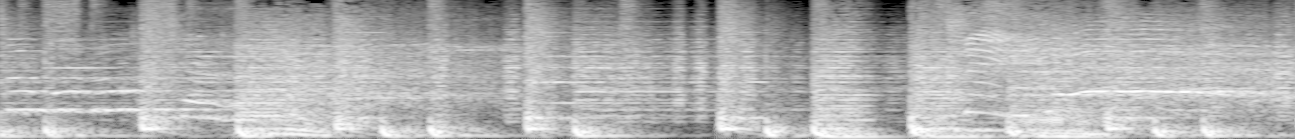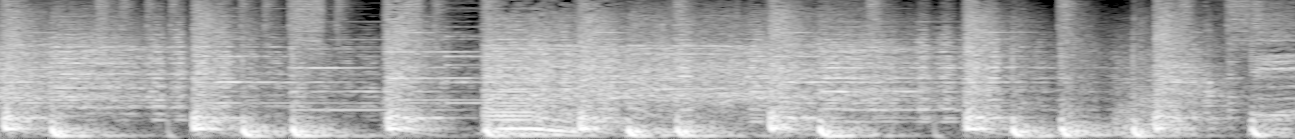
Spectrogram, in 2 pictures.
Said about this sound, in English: buried under the sound of a roaring crowd, you can hear … deep in the mix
